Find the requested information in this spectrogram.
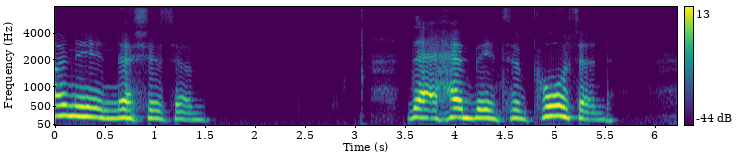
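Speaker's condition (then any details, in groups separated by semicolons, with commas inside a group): Motor neuron disease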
